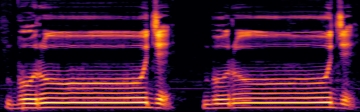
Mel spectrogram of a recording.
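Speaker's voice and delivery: slow recited বুরুজে, the জ echo falling; recited qalqala. Shown as a demonstration. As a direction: chant বুরুজে slowly, dropping the জ. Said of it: "উচ্চারণ নিম্নমুখী হবে".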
